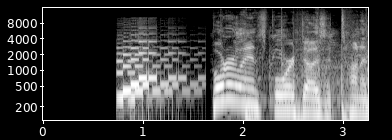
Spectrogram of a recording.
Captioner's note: beep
